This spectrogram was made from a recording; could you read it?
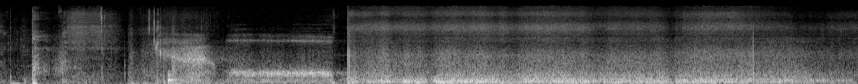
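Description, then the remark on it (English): Someone imitates thunder with their voice: a few short whooshing, tonal sounds lead into a long, steady rumbling hiss that stays loud and rough until the end, with no other talking. “Hang on, I gotta do the thunder noises.”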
